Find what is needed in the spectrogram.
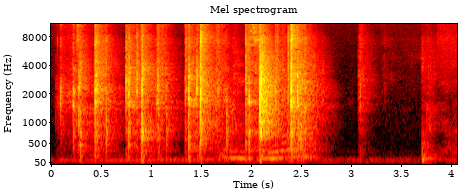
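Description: A foil-finish tarot deck being shuffled by hand: a quick run of papery slaps and riffles for a few seconds, then a single tap near the end.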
